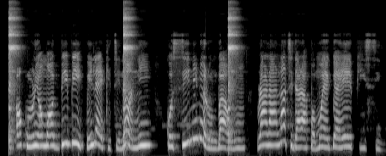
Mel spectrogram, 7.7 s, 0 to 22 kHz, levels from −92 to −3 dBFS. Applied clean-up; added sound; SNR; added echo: none; Tambourine; -1 dB; none.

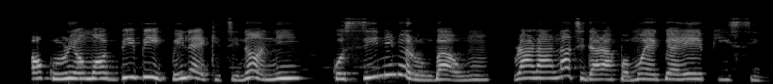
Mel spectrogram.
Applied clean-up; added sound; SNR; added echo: none; none; none; none.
